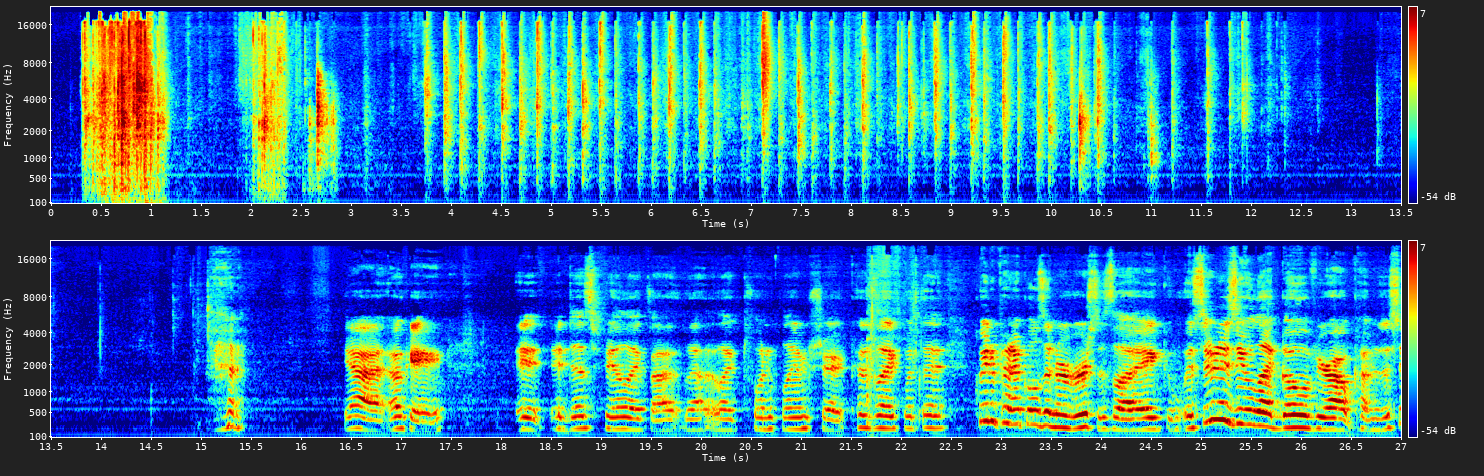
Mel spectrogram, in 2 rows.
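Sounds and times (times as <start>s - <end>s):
cards riffling: 0.3s - 1.2s, 1.9s - 2.9s, 3.6s - 12.7s
card clicks and slaps: 3.6s - 12.4s.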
